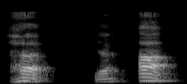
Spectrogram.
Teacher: Baik hamzah maupun ha. sama-sama dari tenggorokan paling dalam atau tenggorokan paling bawah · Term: huruf ha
